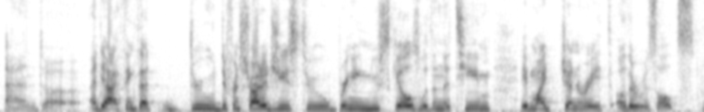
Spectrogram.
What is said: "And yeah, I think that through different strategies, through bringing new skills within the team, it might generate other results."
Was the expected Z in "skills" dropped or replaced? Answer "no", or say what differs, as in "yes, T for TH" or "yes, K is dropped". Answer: no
